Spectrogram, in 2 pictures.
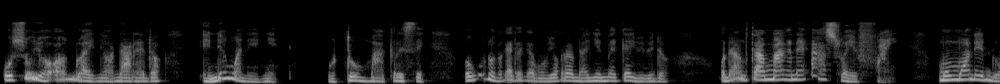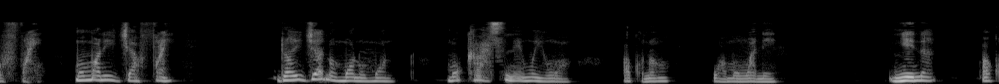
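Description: MP3 compression runs through the whole of this speech clip and is plainly audible, likely from a low-bitrate encode; the thin, watery quality fits a rate around 32 kbps, where the encoder drops treble and lets weak frequency lines flicker between frames. Pre-echo appears at 1.47 to 1.50 s, just after "eni odare", and at 3.43 to 3.48 s, just before "ma krese oho nu". Each time a hiss rises about 14 dB, then about 21 dB, over 31 ms and 49 ms ahead of a sharp onset. This fits long transform blocks of about 72 ms with no switch to shorter ones, so noise meant for the attack spills into the quiet before it.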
